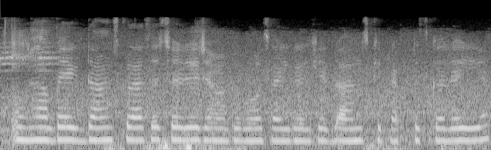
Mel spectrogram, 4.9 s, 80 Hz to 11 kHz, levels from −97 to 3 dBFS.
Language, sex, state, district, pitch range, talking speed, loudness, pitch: Hindi, female, Bihar, East Champaran, 225-240 Hz, 245 wpm, -15 LUFS, 230 Hz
